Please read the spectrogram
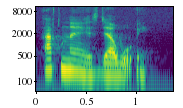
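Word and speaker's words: Agnès Jaoui: Le francesa concretamente, Agnes Jaoui.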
